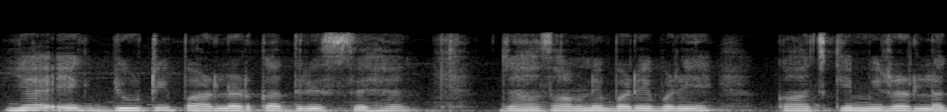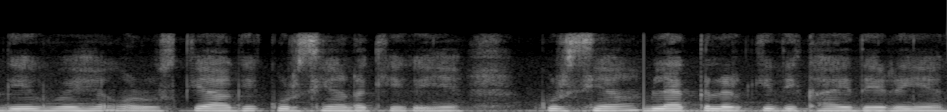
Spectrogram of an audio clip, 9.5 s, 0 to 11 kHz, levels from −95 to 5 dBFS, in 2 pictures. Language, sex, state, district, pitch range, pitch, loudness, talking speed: Hindi, female, Maharashtra, Dhule, 175-195 Hz, 190 Hz, -24 LUFS, 190 wpm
